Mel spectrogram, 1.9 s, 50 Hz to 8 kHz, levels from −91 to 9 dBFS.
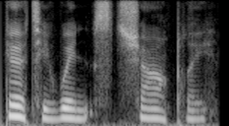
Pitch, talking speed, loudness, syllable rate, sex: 175 Hz, 95 wpm, -16 LUFS, 3.5 syllables/s, female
